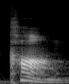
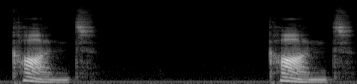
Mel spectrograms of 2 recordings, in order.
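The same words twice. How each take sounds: First: Can't as "kahngt", with tongue root raised; slow, loud can't with a wrong ng; mispronounced British can't. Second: Can't as a long "kahnt", tongue root flat; loud, drawn-out ah in can't, plain n before t; correct British can't. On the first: Teacher showing what to avoid, can't with ng. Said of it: "而不是can't". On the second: Teacher letting learners feel the sound, slow British can't. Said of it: "我们慢慢体会一下这个声音". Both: Shown as a demonstration.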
